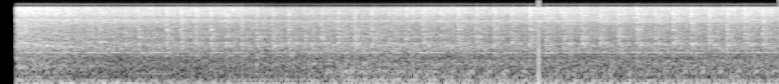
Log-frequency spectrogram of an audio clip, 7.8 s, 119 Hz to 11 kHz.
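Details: Renault 12 Break petrol engine ticking over with a deep, slightly uneven low thrum and a faint rapid knock; source of the noise not identified.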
